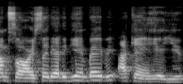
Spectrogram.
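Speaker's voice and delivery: teasing, sarcastic voice. Retelling what mom said during a whipping: imitating mom's sarcastic tone. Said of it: "she's sarcastic, bro".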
